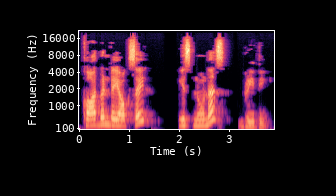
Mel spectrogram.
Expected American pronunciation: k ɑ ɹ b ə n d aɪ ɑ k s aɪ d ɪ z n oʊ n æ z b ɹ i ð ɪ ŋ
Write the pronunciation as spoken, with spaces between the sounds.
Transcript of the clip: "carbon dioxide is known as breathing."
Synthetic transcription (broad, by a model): k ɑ ɹ b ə n d aɪ ɑ k s aɪ d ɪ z n oʊ n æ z b ɹ i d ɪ ŋ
